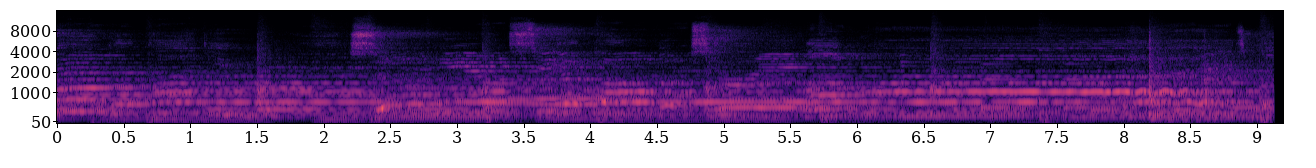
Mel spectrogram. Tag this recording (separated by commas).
Music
